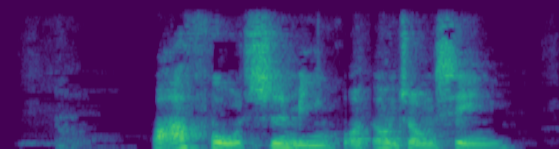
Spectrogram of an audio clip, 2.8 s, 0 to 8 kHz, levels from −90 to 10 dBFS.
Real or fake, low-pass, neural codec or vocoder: real; 7.2 kHz; none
